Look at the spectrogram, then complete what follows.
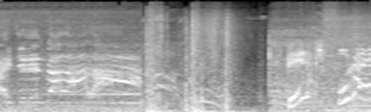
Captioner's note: Furiosa grunting while fighting Max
